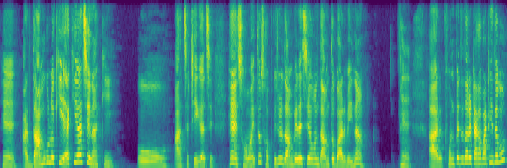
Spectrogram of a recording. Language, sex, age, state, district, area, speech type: Bengali, female, 30-45, West Bengal, North 24 Parganas, urban, spontaneous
